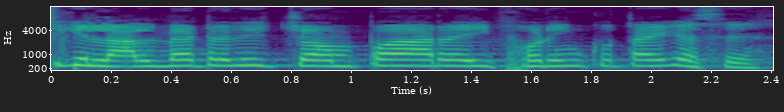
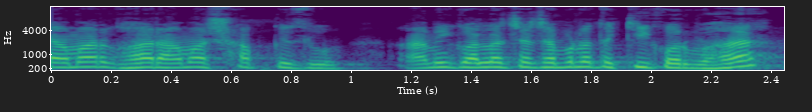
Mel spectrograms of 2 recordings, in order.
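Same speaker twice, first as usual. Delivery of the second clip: usual speaking voice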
